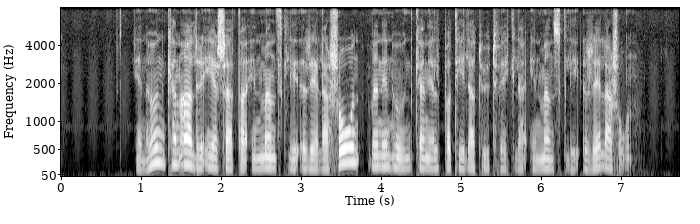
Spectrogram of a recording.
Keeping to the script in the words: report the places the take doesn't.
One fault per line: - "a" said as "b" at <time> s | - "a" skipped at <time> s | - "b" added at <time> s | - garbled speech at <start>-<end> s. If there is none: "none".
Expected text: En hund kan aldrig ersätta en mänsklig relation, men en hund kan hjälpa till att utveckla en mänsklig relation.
none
